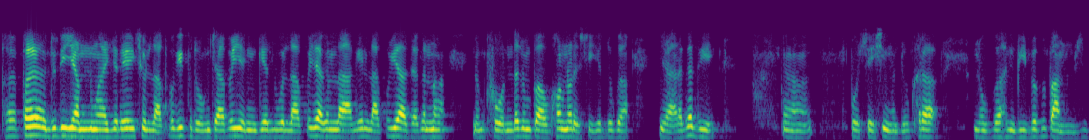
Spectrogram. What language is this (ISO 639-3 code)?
mni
